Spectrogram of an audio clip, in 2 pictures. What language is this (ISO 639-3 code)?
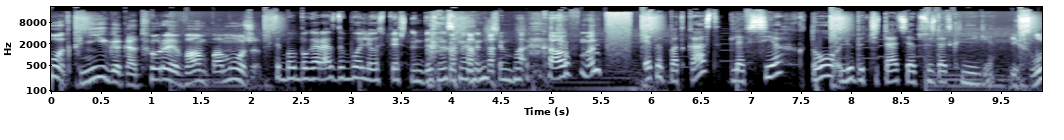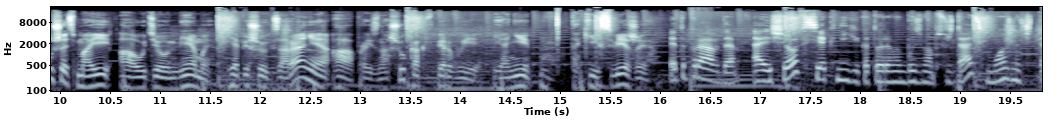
rus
